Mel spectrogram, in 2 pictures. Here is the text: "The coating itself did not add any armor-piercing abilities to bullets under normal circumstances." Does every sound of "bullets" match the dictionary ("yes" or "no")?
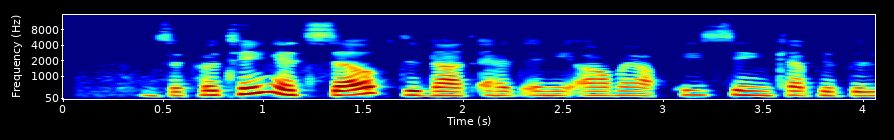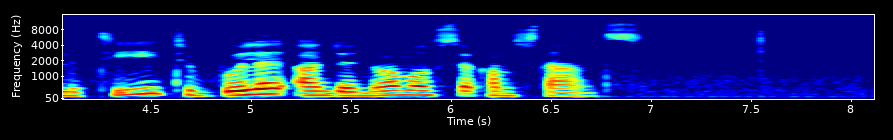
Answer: no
